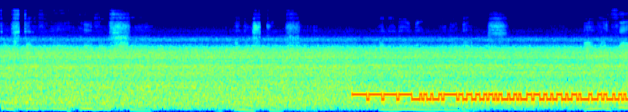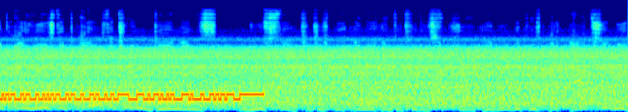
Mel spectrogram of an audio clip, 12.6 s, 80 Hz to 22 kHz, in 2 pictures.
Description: RTTY (50 baud, 170 Hz shift), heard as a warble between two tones, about 630 Hz centre, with radio static and speech in English. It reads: WIJ ZULLEN DAARAAN VOLDOEN.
